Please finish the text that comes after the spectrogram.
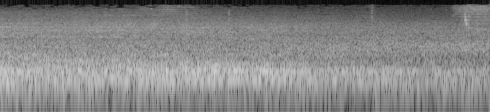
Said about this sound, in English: Ooh, that's a big train. It's a double decker train.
